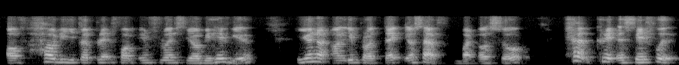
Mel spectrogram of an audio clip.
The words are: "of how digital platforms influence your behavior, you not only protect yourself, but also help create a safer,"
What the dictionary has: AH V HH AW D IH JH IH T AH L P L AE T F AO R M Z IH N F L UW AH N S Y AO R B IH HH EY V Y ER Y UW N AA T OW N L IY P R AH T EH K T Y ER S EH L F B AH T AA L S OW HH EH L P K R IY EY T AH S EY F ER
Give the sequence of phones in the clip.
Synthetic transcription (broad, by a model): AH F HH AW D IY JH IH T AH L P L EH T F AO M IH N F L UW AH N S Y AO B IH HH EY V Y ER Y UW N AA T OW N L IY P R AH T EH K T Y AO S EH L F B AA T AA L S OW HH EH L P K R IY EY T AH S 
